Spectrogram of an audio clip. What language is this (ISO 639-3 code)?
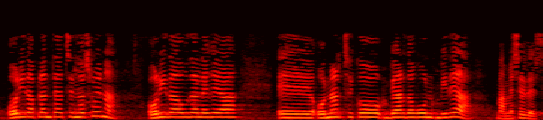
eus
